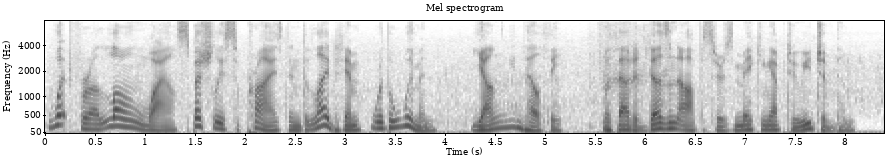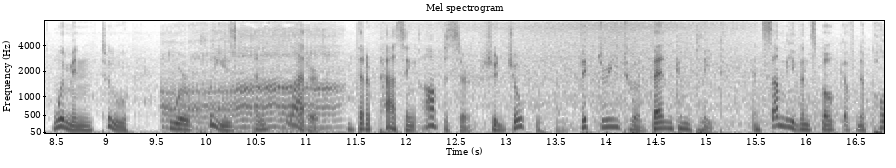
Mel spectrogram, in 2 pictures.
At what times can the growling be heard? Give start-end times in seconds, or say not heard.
3.9-6.3, 9.5-11.4.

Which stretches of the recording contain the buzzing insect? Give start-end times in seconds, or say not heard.
not heard.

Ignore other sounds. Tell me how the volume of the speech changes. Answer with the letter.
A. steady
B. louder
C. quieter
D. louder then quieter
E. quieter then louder
A.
